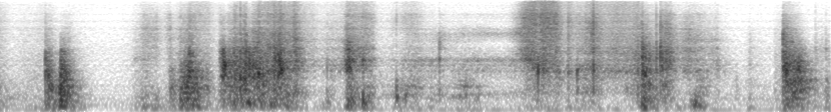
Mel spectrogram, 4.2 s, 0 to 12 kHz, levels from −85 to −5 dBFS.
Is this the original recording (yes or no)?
no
